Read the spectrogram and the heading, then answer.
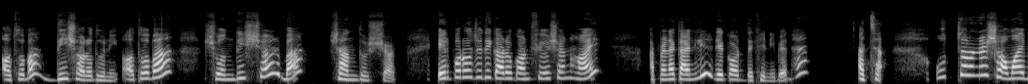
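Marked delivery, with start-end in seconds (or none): none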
